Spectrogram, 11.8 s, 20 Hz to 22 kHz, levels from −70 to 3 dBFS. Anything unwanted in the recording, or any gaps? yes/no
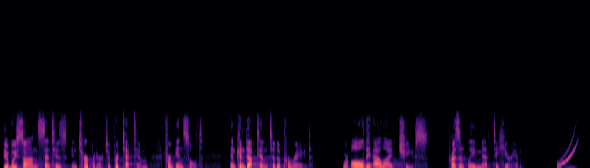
yes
